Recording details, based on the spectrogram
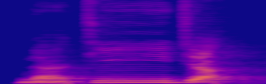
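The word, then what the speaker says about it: نتيجة: The first syllable here is na, and then ti, and then jah. Natija. Do I really pronounce the ta marbuta? Not really.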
